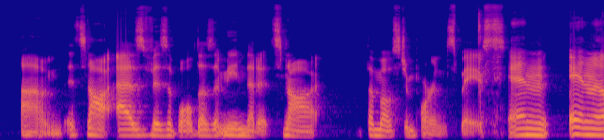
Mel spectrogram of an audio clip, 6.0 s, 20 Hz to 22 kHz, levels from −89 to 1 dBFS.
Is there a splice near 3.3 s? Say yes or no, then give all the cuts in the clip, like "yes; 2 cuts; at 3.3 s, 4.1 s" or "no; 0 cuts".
no; 1 cut; at 5.1 s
